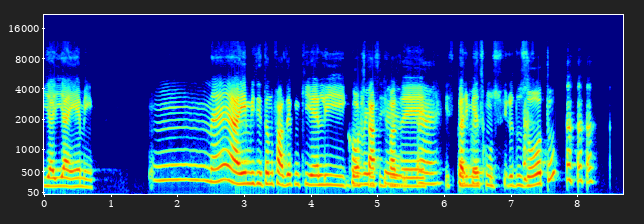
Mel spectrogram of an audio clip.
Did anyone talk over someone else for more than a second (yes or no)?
yes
